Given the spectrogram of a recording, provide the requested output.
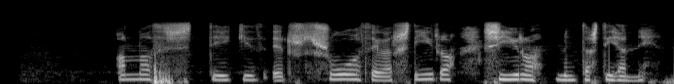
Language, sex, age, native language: Icelandic, male, 14, Icelandic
